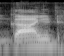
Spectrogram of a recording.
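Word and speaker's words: guide: यू आई डी ई गाइड गाइड में यू जो होता है साइलेंट होगा ऑप्शन एक करेक्ट होगा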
